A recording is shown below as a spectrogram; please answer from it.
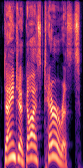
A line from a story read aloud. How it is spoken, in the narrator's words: shouted out to the others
